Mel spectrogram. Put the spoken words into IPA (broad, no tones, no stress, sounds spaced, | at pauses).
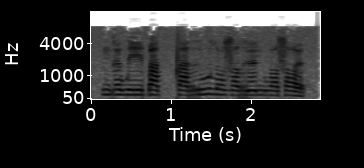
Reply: ŋ ɡ œ w e ɓ a tː a r u l u zˤ œ r œ̃ n w œ sˤ œ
